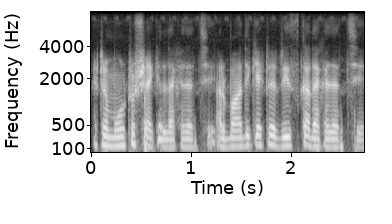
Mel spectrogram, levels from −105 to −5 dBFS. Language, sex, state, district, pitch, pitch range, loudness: Bengali, female, West Bengal, Purulia, 135 Hz, 125-145 Hz, -18 LUFS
